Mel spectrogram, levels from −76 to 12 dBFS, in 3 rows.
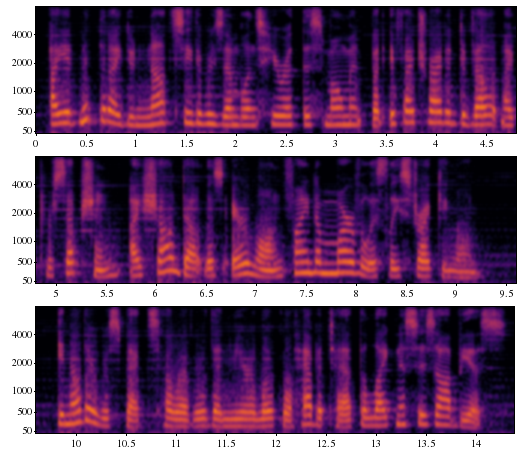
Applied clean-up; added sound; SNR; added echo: neural separator model SepFormer DNS4.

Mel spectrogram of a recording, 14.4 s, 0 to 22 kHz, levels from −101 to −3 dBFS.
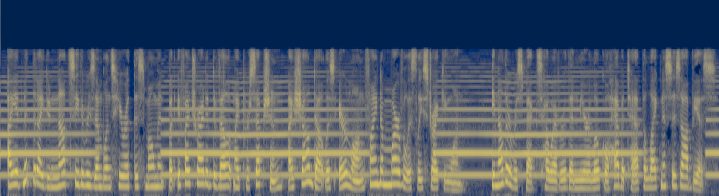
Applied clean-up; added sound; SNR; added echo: none; Wind instrument, woodwind instrument; 3 dB; none.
